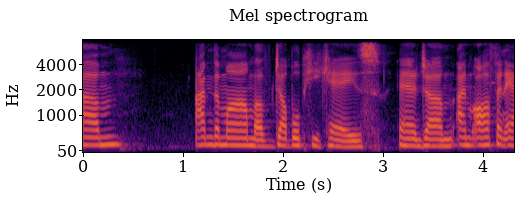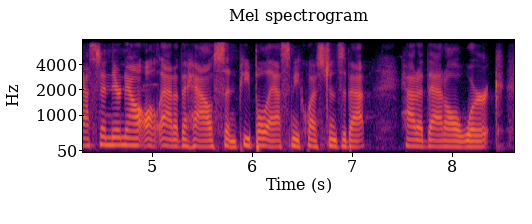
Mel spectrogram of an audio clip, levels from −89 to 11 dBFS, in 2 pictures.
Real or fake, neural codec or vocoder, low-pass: real; none; 7.2 kHz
